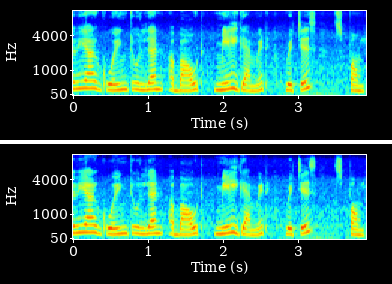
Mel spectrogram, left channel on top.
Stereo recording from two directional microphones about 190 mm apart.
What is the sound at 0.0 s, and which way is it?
Speech, 30° left (ahead or behind).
